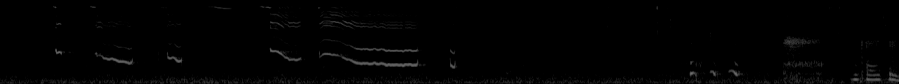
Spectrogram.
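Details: Whining from three-week-old mini schnauzer pups in Saskatchewan: short high squeaks, then two longer drawn-out whines falling steadily in pitch, followed by soft clicks and rustling as the litter settles.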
